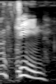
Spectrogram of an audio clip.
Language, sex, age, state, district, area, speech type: Maithili, female, 45-60, Bihar, Samastipur, urban, spontaneous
